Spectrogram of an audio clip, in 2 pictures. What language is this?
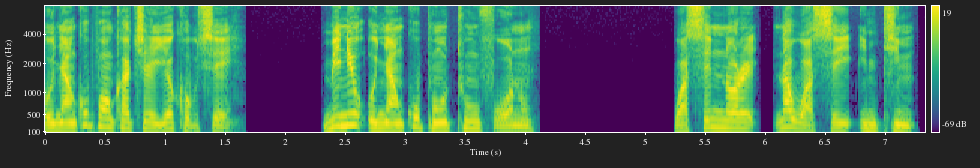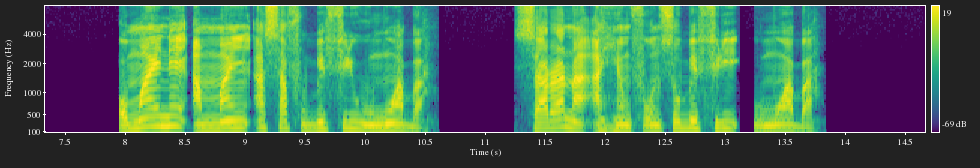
Akan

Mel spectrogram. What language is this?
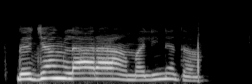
Pashto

